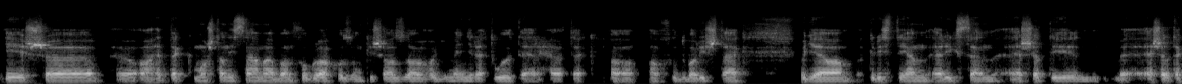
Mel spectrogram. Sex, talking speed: male, 95 wpm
